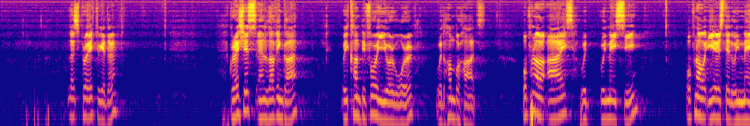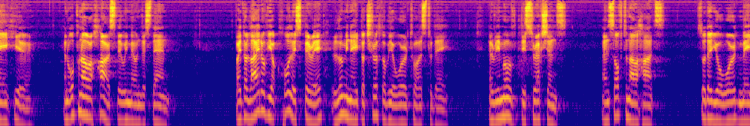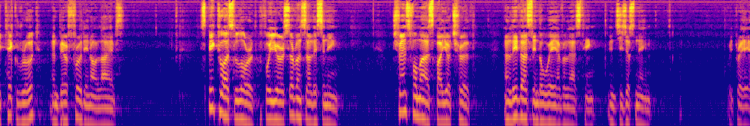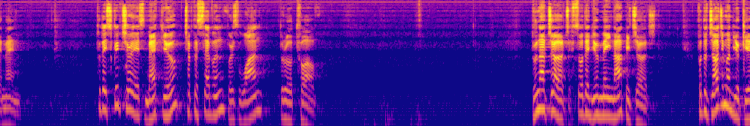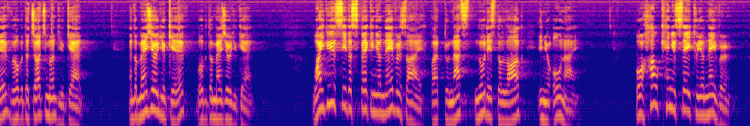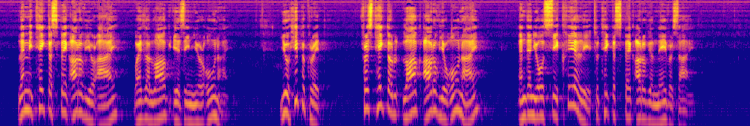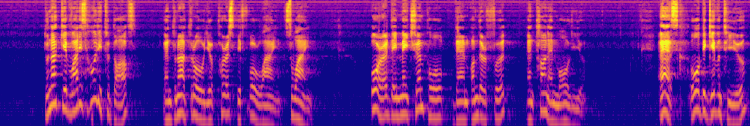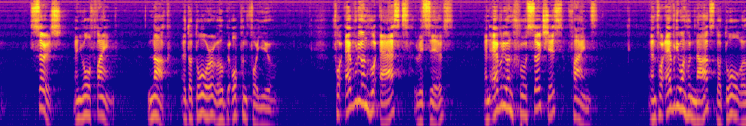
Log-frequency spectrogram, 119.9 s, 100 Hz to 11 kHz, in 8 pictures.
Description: Knox Pasadena Sermons The Log Between Us Mar 22 2026 | 00:25:57 1x 00:00 / 00:25:57 Subscribe Share Spotify RSS Feed Share Link Embed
